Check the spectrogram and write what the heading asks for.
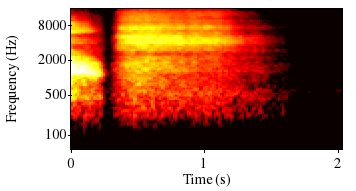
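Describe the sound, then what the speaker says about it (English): A long, deep breath during a prenatal yoga session: a short airy intake, a brief pause, then a smooth, steady exhale that slowly fades, close and soft, with no talking. "we're inhaling the good and exhaling out the bad"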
